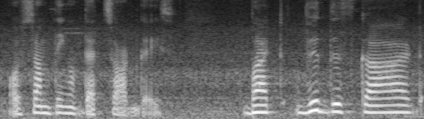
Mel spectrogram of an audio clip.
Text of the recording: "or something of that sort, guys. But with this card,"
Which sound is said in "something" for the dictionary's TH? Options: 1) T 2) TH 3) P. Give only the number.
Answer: 1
